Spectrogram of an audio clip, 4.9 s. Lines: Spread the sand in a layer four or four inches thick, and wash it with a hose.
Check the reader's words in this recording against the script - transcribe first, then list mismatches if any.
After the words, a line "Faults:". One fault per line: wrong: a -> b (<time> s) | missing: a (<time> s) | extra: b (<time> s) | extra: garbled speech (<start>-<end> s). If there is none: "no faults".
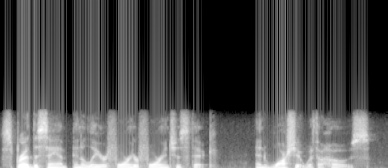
Spread the sand in a layer four or four inches thick, and wash it with a hose.
Faults:
no faults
